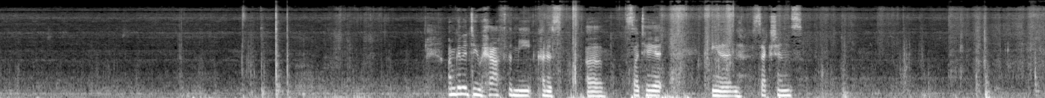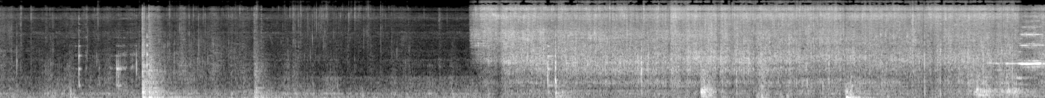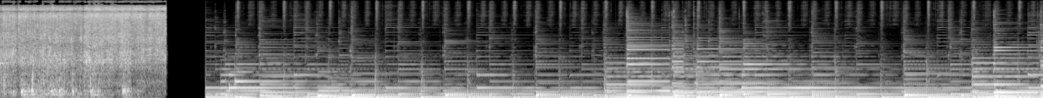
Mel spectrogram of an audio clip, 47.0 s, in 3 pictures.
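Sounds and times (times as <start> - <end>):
beef sizzling in hot oil: 22.7 - 33.9.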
